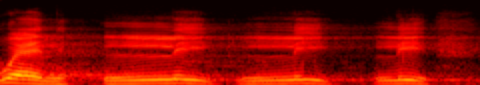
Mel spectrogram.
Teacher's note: a pontinha da língua tá batendo lá no céu da boca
